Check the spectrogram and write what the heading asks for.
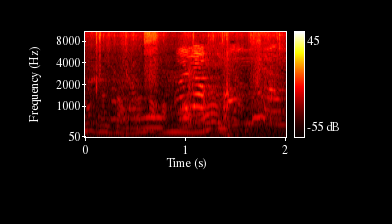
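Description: Children's and adults' voices talking and calling out, not close to the microphone.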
